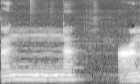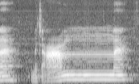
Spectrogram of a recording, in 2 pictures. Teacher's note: tahan 2 harakat dan sambil agak berdengung seperti itu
